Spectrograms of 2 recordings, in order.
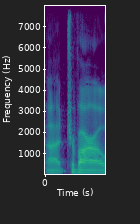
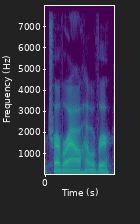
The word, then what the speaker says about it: Trevorrow: So they don't have to deal with that until the next film, which is being directed by Colin Trevorrow or Trevorrow, however you prefer to pronounce it, the director of Jurassic World.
